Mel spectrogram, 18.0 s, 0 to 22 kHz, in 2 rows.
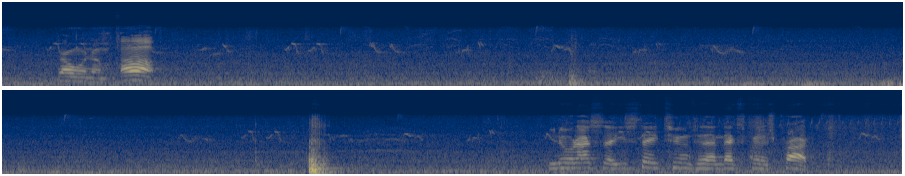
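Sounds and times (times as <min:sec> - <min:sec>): low steady background noise: 0:00.0 - 0:18.0
small birds chirping: 0:00.0 - 0:18.0
loud sharp thump: 0:12.0 - 0:12.5.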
